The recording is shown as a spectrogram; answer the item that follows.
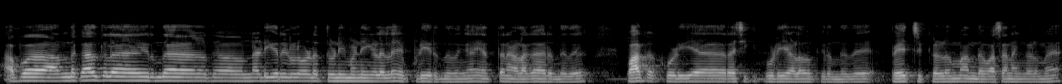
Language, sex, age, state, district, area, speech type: Tamil, male, 60+, Tamil Nadu, Coimbatore, rural, spontaneous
